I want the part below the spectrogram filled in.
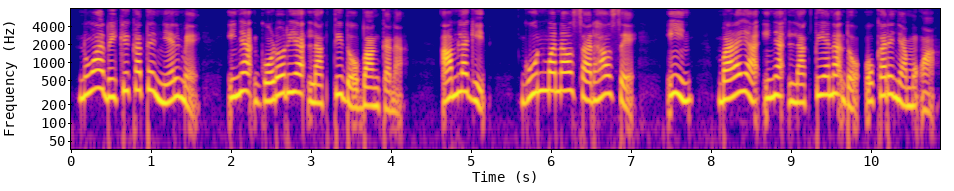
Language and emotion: Santali, neutral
